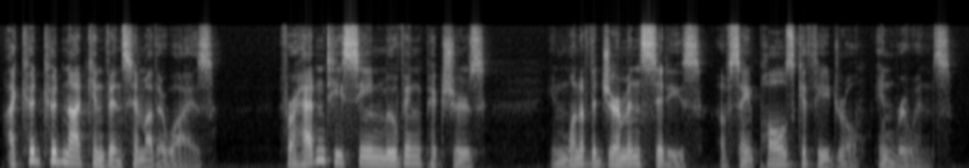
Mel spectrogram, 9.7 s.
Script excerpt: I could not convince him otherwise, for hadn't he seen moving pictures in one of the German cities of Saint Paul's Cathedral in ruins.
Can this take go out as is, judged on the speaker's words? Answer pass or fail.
fail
